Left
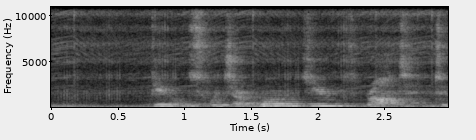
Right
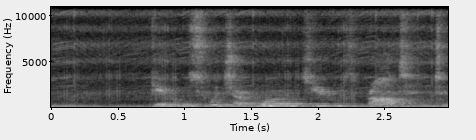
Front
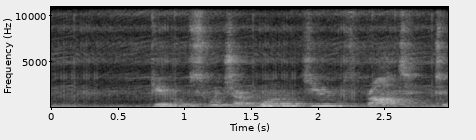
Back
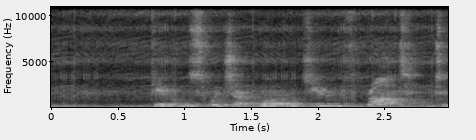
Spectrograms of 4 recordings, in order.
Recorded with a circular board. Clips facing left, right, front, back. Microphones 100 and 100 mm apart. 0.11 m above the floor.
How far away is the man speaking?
About 1.6 m.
